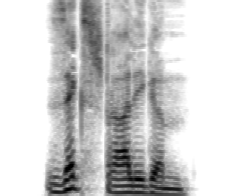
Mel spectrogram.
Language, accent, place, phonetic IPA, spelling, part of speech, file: German, Germany, Berlin, [ˈzɛksˌʃtʁaːlɪɡəm], sechsstrahligem, adjective, De-sechsstrahligem.ogg
- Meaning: strong dative masculine/neuter singular of sechsstrahlig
